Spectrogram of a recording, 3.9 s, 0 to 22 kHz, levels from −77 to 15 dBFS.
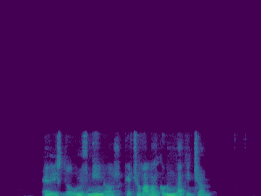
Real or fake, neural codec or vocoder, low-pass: fake; codec, 16 kHz in and 24 kHz out, 0.6 kbps, FireRedTTS-2 codec; 7.2 kHz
